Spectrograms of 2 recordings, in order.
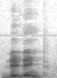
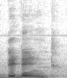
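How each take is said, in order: No difference in how they are said.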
